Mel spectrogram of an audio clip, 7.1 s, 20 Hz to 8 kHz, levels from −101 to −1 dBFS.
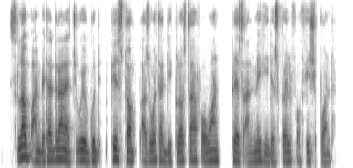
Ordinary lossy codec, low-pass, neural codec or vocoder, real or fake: none; none; codec, 16 kHz, 4 kbps, FunCodec, trained on LibriTTS, 50 frames a second; fake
